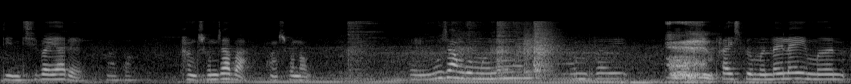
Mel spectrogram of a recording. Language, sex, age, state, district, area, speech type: Bodo, female, 45-60, Assam, Kokrajhar, rural, spontaneous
